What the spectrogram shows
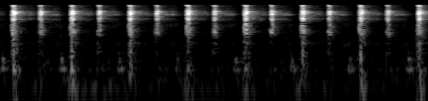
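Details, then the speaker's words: One-off English bar stock model engine running on shop air after crosshead machining and bearings, reamed cylinder, new piston with silicone ring and valve timing set: crisp, even puffs about five per second, the earlier knock gone; small inlet air leak remains. "don't hear the knock that we had before we still had to adjust our timing and yeah we do have a leak down here"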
